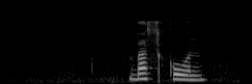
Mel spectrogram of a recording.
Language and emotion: Russian, neutral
